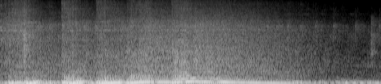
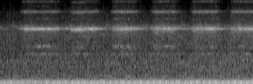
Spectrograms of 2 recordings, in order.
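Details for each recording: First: Nissan GQ Patrol after a new clutch, replacing a seized, squealing thrust bearing: pulls away smoothly as revs rise and settle, no squeak or chatter as the clutch takes up; normal engagement. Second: Nissan GQ Patrol running with a seized clutch throwout (thrust) bearing: steady high-pitched squeal constantly over a low engine rumble, bearing squeaking and damaging the clutch; throwout bearing squeal before clutch replacement.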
